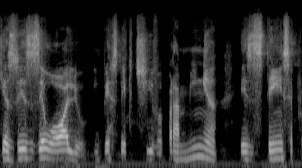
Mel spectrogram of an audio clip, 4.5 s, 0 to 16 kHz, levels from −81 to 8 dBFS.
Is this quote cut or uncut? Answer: uncut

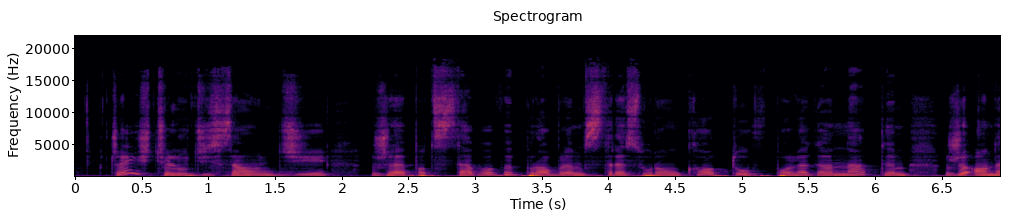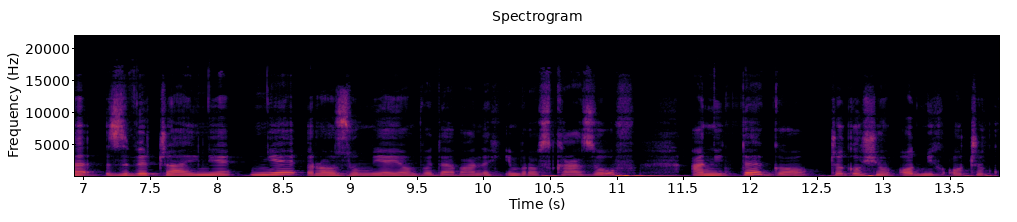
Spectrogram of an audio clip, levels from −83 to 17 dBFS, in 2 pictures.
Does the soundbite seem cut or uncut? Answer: uncut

